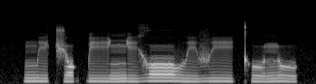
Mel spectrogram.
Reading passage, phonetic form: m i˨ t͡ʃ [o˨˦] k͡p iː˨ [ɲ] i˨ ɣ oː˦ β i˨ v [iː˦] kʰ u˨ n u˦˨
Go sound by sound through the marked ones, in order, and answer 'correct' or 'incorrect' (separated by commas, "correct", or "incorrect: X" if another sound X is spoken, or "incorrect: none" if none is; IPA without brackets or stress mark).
incorrect: o˨, correct, correct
